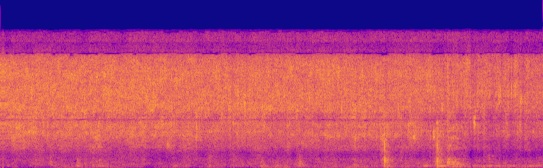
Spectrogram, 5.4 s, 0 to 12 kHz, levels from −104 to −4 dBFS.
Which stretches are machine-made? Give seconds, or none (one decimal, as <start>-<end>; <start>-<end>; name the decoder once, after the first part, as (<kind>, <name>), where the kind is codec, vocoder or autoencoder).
0.0-5.4 (autoencoder, DAC-VAE)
